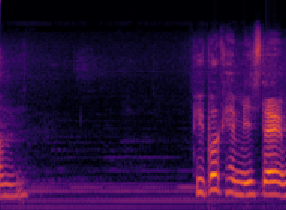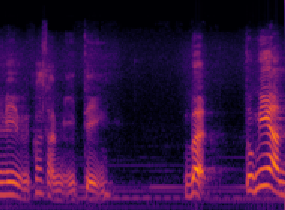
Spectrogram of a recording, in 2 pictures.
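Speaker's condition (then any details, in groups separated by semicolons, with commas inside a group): Cerebral palsy; swallowing very hard in past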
